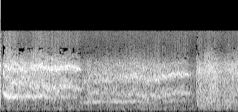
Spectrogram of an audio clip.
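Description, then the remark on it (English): A car's tires screech in a long, loud, wavering skid lasting several seconds, then the sound breaks off abruptly into a rough, noisy jolt as it hits an oncoming car, with no voices present. “Did you see that? They hit.”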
